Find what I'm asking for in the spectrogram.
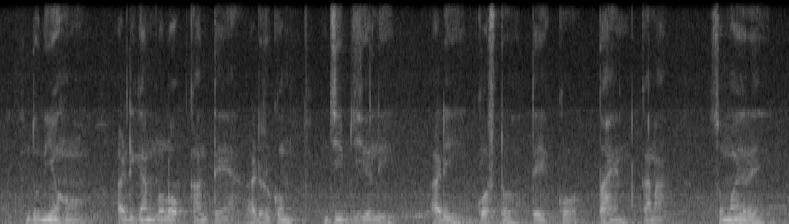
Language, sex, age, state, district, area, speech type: Santali, male, 18-30, Jharkhand, East Singhbhum, rural, spontaneous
